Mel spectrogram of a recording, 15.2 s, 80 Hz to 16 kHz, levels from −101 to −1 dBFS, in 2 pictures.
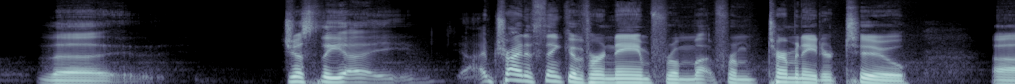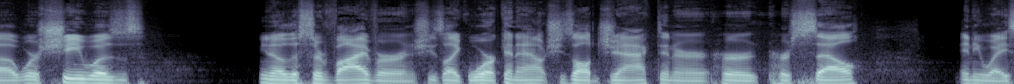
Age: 30-49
